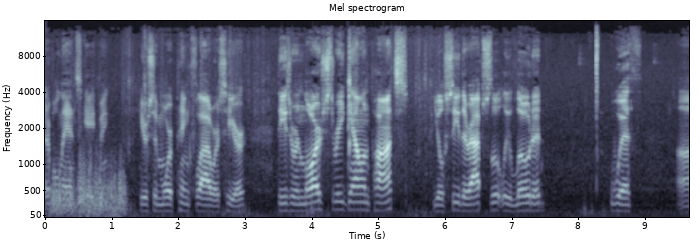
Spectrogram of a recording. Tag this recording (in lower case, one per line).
speech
